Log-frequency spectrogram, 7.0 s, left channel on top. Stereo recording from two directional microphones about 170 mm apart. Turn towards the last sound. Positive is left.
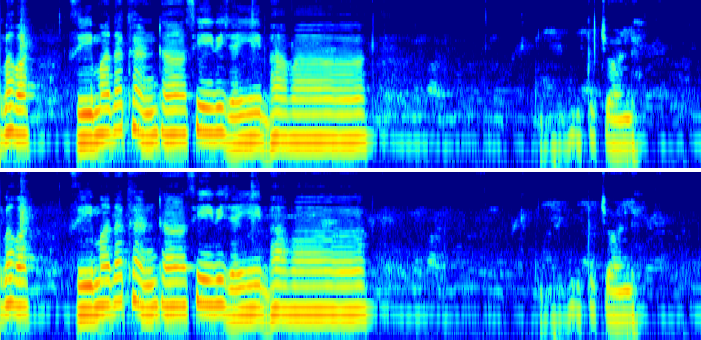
turn(degrees=5)  # may be behind; listen again after turning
